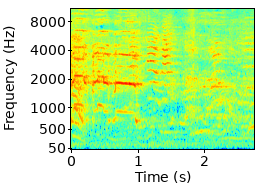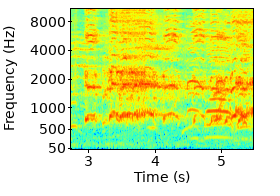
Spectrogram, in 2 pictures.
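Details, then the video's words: Solok's native singing chicken, the Kukuak Balenggek, training for crowing performance: a chorus of overlapping, wavering harmonic crows, steady and loud throughout, growing denser after about three seconds. "Latihan prestasi Ayam kukuak balenggek ayam penyanyi asli Solok"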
